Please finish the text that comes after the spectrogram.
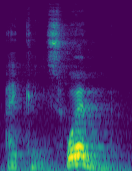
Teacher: in a positive sentence, I can swim, don't stress the word can. Stress the verb after it. Stress the word swim.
